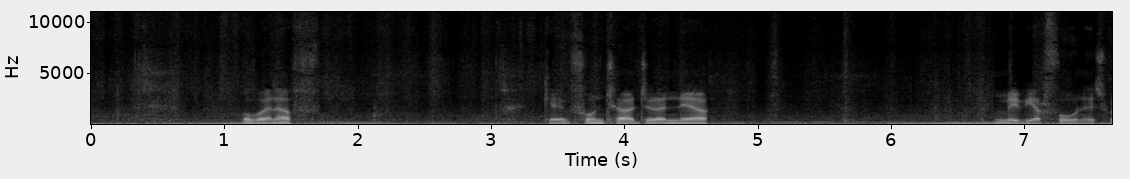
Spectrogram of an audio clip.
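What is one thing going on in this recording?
Nylon fabric rustles as a hand pushes into it.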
